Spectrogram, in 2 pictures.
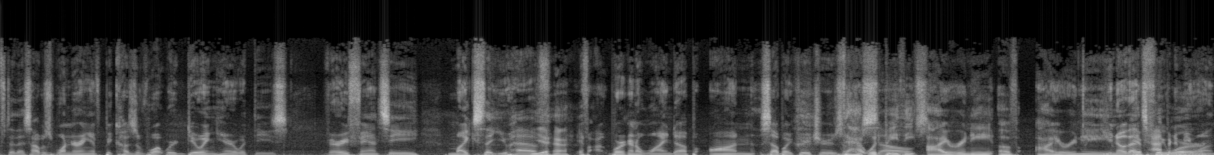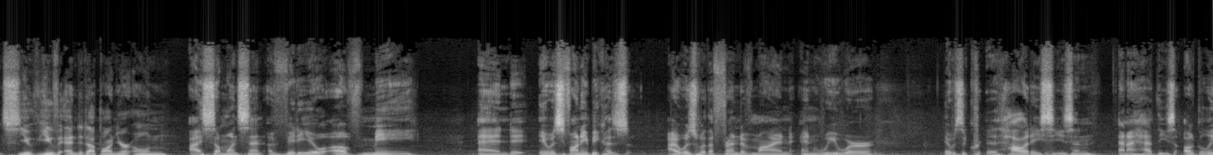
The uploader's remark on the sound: LIVE FROM THE 7 TRAIN! It's all taped on the actual 7 Train!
